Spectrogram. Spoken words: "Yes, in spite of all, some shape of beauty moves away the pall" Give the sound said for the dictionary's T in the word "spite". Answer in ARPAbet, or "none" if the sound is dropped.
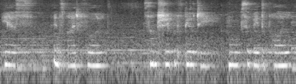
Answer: none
